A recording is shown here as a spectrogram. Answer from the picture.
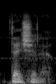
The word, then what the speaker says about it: Deschanel: Zoe Deschanel. Or, wait, did I say it right? – Deschanel. – Deschanel.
